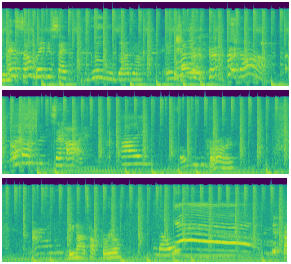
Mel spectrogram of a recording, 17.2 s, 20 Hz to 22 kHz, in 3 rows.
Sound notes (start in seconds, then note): 3.2 laughs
